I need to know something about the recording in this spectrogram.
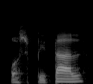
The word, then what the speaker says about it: hospital: We have "huevo" (egg), now, "hospital," right? And many more words where the H is silent.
